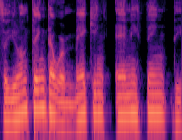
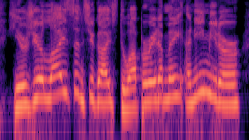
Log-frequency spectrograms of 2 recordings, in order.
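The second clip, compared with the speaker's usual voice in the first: mock ceremonial; 5 semitones higher than usual. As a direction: hand over the license with fake pomp. Official handing out license.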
